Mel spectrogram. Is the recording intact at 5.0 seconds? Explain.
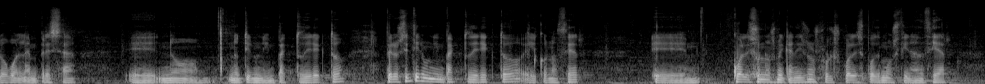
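Yes, at 5.0 seconds the audio is intact, with no dropout, glitch or other fault to be heard there.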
